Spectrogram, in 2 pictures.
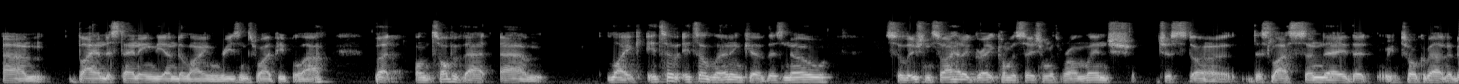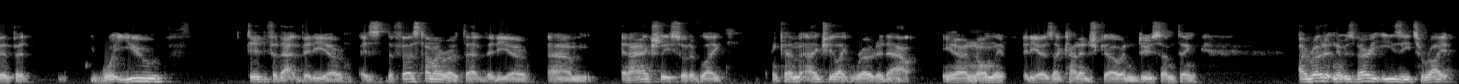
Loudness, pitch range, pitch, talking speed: -20 LUFS, 90-115 Hz, 100 Hz, 205 wpm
